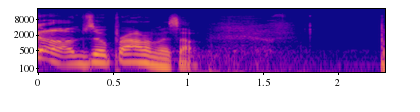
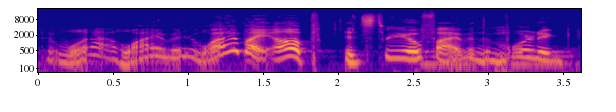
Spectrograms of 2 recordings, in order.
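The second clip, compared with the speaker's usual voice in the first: much higher, whining at himself; 11 semitones higher than usual. Real, not acted. Drunken self-pity whine.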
